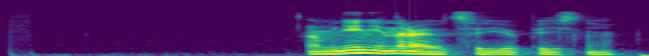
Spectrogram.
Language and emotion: Russian, neutral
